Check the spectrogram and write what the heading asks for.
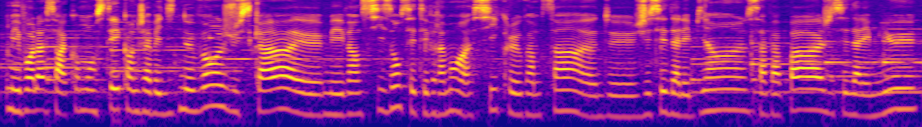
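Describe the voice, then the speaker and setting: A woman's voice: medium pitch, flat delivery, normal speed, hardly any pauses. Hesitant woman giving personal testimony over music. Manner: hesitant, searching for words. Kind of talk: personal testimony to camera, confessional storytelling. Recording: music behind the voice. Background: clearly audible music.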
